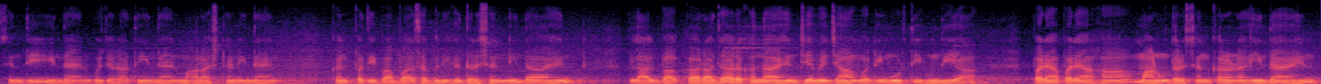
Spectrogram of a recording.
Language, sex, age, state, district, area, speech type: Sindhi, male, 30-45, Maharashtra, Thane, urban, spontaneous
